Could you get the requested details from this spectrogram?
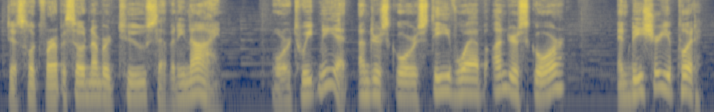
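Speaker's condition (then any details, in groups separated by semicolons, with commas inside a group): No condition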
